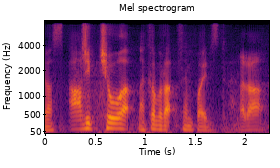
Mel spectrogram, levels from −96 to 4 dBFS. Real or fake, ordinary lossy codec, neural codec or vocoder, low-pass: fake; none; codec, 16 kHz, about 1 kbps, DyCAST, with the encoder's durations; 7.2 kHz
